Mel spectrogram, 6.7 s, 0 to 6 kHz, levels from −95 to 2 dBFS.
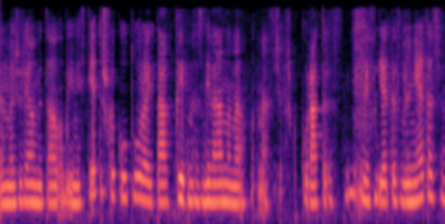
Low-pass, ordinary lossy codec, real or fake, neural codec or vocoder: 5.4 kHz; AAC, 24 kbps; real; none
